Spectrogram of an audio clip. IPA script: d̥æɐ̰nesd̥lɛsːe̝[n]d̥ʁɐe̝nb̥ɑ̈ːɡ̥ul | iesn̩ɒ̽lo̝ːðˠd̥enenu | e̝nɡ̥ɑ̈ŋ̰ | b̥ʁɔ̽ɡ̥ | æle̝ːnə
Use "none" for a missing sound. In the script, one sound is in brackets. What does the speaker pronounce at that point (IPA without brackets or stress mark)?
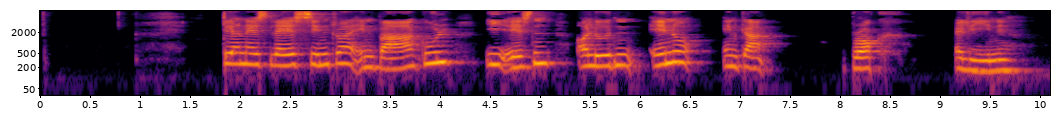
n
